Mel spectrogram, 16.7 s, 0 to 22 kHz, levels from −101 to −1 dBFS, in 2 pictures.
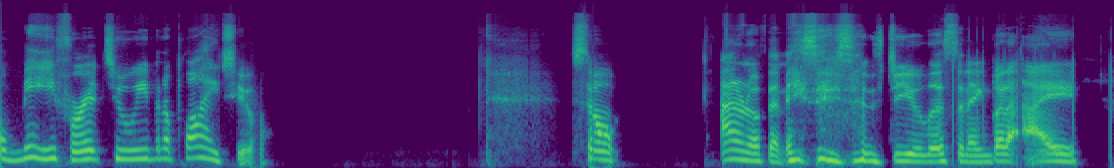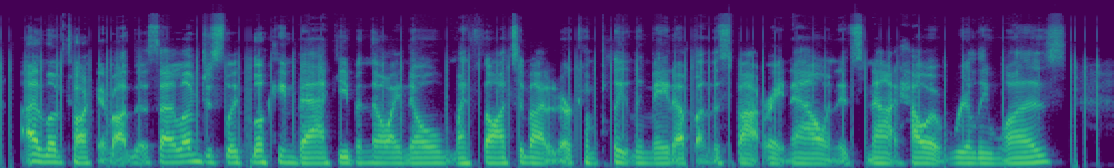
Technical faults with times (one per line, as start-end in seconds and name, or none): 1.87-1.96 burst of packet loss
3.08-4.67 repeated packet loss (robotic sound)
7.14-16.71 train of clicks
